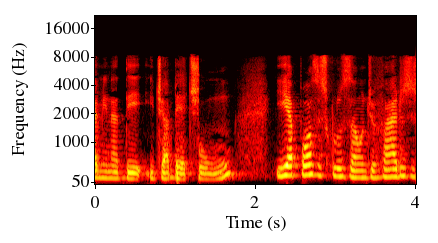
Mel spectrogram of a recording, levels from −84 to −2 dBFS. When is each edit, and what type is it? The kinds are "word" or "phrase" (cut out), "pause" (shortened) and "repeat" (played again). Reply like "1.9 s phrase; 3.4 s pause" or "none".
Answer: 1.3 s word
